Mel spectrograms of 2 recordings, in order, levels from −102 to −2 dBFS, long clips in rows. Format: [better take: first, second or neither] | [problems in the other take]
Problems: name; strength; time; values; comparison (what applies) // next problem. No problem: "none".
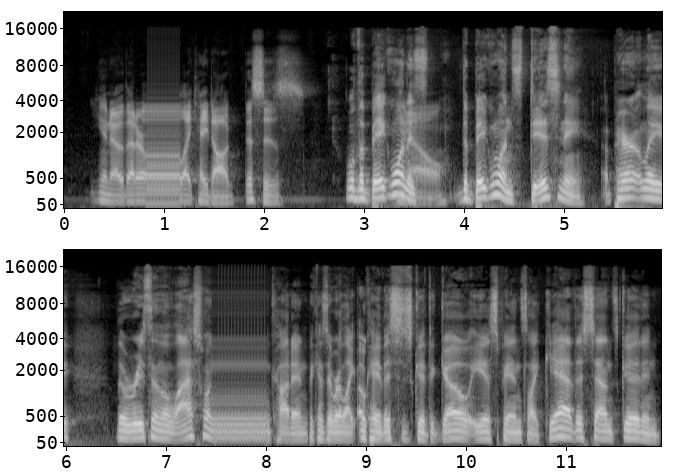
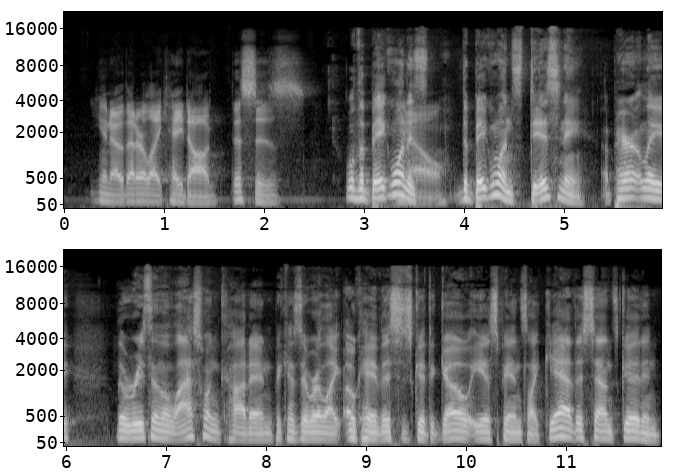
second | audio freezing; at 1 s and at 7.5 s for 0.5 s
